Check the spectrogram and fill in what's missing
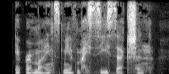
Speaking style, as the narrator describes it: whispered

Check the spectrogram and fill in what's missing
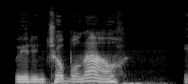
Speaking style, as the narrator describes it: he said hoarsely

